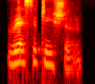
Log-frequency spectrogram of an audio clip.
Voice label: "recitation", Indian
